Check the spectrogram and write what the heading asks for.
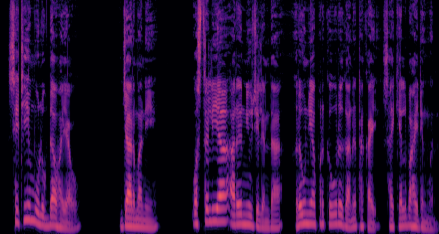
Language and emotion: Bodo, neutral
